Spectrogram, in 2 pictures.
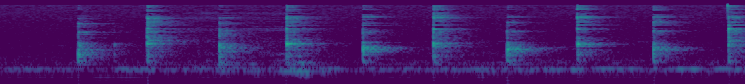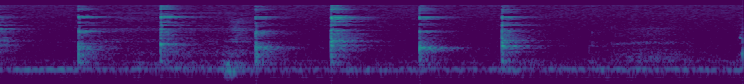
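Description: A slow, even series of sharp knocks, each with a short ring, a little under two a second, stopping after about nine seconds, over a faint steady hum.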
